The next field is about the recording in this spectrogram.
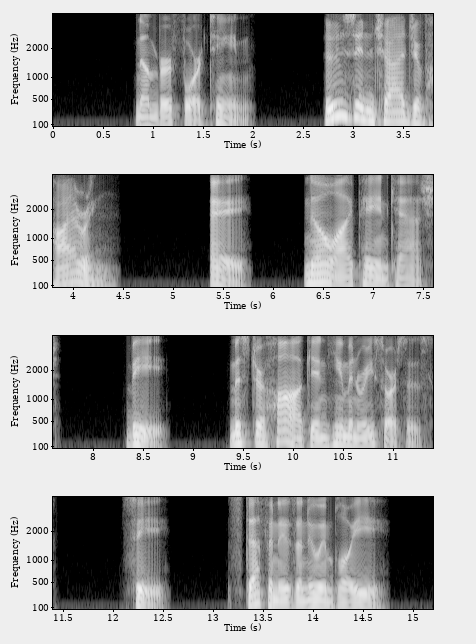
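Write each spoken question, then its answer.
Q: Who's in charge of hiring?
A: B: Mr. Hawk in Human Resources.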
